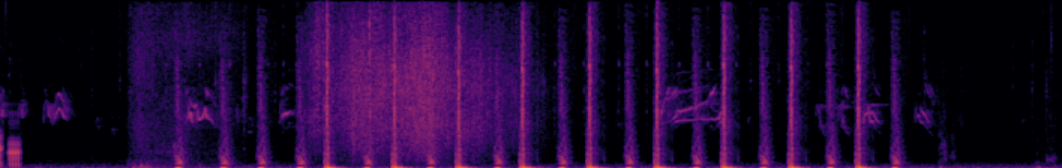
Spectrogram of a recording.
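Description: An axe chops repeatedly into wood with quick, sharp knocks.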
